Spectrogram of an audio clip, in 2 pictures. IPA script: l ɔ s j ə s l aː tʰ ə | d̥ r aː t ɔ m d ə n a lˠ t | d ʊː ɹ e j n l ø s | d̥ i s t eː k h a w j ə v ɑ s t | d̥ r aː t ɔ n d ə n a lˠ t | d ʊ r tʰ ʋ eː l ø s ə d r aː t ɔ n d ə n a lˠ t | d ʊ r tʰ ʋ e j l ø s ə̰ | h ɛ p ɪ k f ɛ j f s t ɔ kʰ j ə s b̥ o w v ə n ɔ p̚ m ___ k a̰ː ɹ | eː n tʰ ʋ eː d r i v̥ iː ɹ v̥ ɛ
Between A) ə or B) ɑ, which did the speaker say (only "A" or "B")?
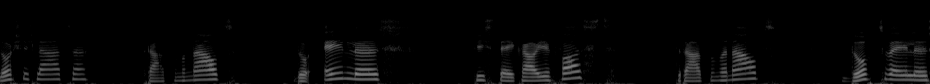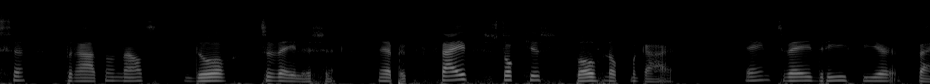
A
